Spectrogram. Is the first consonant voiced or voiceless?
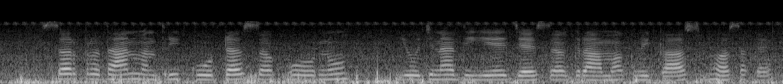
voiceless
